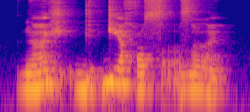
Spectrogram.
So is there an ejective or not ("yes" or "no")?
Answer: no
